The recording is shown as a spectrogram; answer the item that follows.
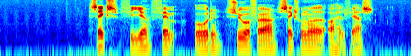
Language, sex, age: Danish, male, 22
